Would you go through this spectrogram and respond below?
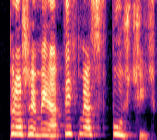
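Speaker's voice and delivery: put-on high-pitched, insistent boy; forceful demand. A narrator's reading. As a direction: demand to be let in at once. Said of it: "powiedział teraz z mocą Piotr".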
